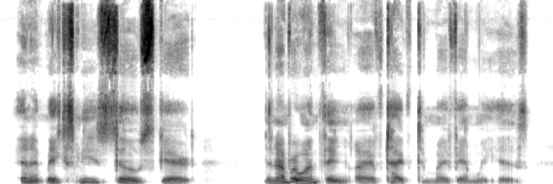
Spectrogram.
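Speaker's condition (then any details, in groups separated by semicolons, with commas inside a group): Cerebral palsy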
